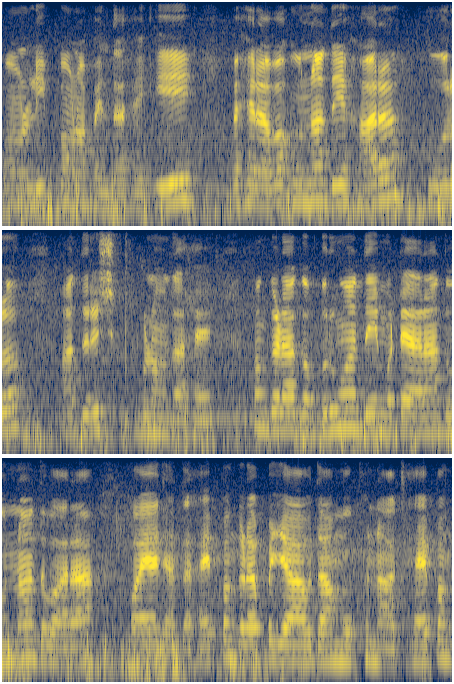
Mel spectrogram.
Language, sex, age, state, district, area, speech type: Punjabi, female, 30-45, Punjab, Mansa, rural, spontaneous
